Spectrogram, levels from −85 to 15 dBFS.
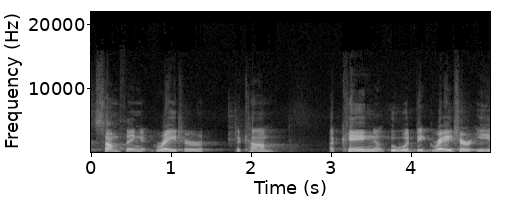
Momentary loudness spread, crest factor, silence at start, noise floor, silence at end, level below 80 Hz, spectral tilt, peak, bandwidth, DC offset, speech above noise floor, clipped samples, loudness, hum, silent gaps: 16 LU; 20 dB; 0 s; -55 dBFS; 0 s; -74 dBFS; -5 dB/octave; 0 dBFS; 14 kHz; under 0.1%; 36 dB; under 0.1%; -18 LUFS; none; none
